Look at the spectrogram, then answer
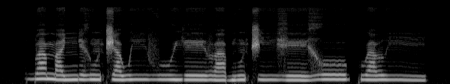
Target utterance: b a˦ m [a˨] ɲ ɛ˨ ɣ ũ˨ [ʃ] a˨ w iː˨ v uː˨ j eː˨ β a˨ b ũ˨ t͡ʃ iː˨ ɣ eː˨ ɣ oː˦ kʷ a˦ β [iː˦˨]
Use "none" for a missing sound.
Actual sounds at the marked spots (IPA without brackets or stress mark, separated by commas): a˨, t͡ʃ, iː˦˨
